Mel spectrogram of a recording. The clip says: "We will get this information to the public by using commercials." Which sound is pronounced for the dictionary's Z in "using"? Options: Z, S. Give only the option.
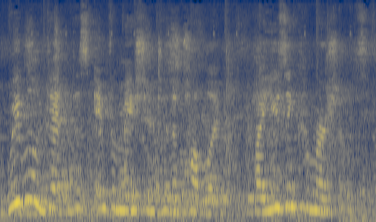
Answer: Z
